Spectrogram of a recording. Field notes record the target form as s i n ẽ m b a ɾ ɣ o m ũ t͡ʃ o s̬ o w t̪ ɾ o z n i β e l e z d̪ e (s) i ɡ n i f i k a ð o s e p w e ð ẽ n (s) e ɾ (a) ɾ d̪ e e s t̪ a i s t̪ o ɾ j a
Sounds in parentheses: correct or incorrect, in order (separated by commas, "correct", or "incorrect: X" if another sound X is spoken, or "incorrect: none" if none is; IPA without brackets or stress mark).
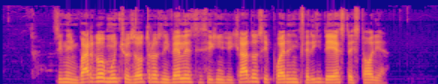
correct, incorrect: f, incorrect: i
